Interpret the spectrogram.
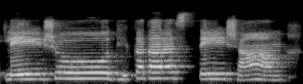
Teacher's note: I have not make it longer. So, sho itself is a dirgha matra and it should be having two kals, two kshanas, 2 seconds.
